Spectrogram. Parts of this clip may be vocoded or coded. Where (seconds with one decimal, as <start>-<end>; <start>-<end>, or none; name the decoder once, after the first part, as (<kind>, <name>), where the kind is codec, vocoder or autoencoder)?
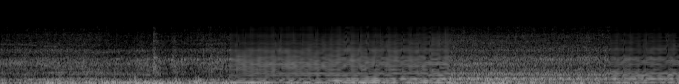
2.3-4.5 (vocoder, BigVGAN v2); 6.1-6.8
